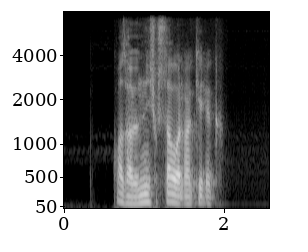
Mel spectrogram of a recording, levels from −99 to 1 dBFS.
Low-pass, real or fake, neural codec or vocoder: 7.2 kHz; fake; codec, 16 kHz in and 24 kHz out, 0.8 kbps, FocalCodec, streaming, 65536 codes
